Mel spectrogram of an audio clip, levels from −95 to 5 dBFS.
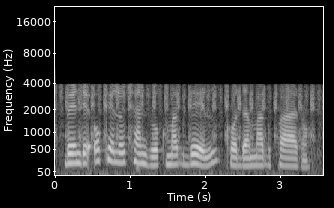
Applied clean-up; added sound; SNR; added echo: none; Dog; 15 dB; none.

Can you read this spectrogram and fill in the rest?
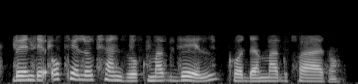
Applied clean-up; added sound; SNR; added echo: neural mask model Resemble Enhance denoiser.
